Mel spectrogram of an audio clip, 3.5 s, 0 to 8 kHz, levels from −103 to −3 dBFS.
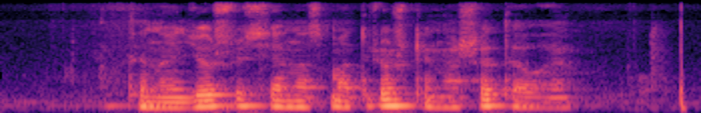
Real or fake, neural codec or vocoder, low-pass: real; none; 7.2 kHz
